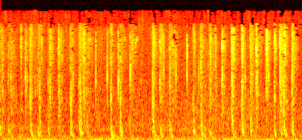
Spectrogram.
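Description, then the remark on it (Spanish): A horse's hooves clip-clop in a steady, brisk rhythm as its rider heads toward a neighbouring village, each hoof strike a sharp knock repeating throughout at an even volume, with no talking. “Al cabo de las horas y después de haber visitado a todos sus paisanos, el médico cogió su caballo y se dirigió hacia el pueblo vecino.”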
